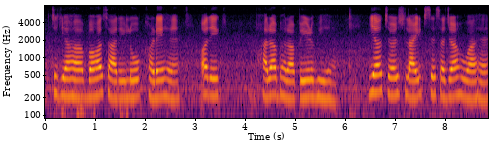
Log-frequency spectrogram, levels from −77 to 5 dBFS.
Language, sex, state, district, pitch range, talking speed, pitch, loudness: Hindi, female, Uttarakhand, Uttarkashi, 200-225 Hz, 140 wpm, 210 Hz, -16 LUFS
